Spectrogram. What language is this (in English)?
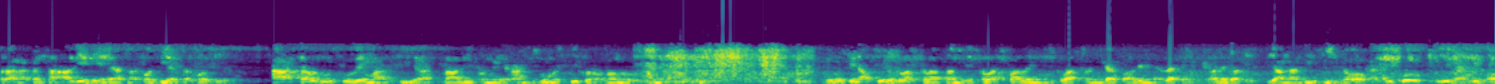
Malay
